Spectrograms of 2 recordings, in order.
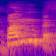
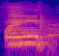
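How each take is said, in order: First: A short n sound is heard before the t. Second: The vowel is nasalized with no clear n sound. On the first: The speaker calls it right. "लेकिन हमको कहना है पंत ... इसलिए आधा न होगा" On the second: The speaker calls it wrong. "अगर उस समय में हम अगर कहते पैंत ... यहाँ न का उच्चारण हो रहा है क्या? ... गलत"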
